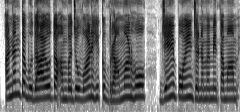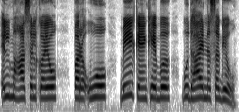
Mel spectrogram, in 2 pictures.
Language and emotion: Sindhi, neutral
